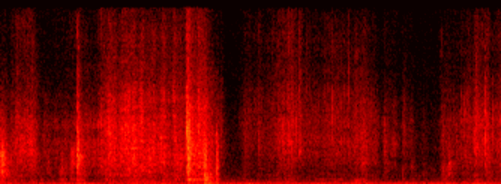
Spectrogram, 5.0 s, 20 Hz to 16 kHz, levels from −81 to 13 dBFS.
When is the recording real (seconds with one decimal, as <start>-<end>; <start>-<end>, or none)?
0.0-5.0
